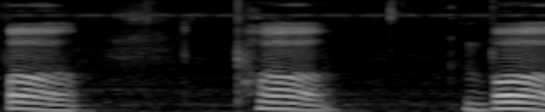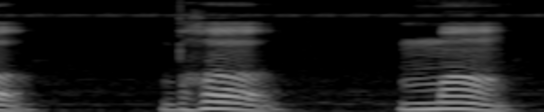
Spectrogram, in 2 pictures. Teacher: दोनों होठ सट जाते हैं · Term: ओष्ठ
